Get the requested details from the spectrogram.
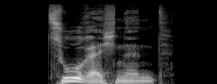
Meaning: present participle of zurechnen
- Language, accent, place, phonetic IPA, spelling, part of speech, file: German, Germany, Berlin, [ˈt͡suːˌʁɛçnənt], zurechnend, verb, De-zurechnend.ogg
